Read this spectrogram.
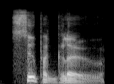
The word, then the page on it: superglue: British English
